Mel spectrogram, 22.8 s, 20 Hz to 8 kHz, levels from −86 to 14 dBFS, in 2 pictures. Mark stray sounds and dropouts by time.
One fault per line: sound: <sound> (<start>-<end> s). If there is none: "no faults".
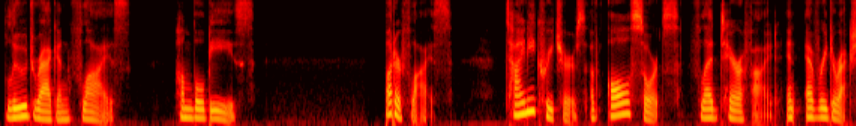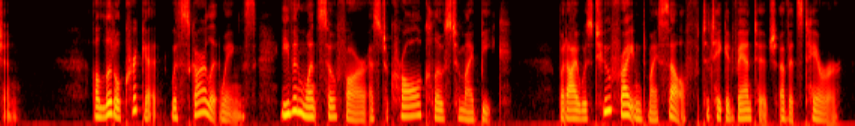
no faults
